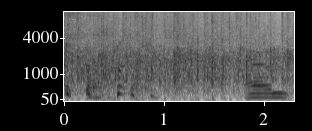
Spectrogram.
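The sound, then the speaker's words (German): Audience applause greeting a seated guest on a German talk show, a dense, steady wash of clapping that carries through the whole moment while voices talk over it. “So, nochmal Applaus.”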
